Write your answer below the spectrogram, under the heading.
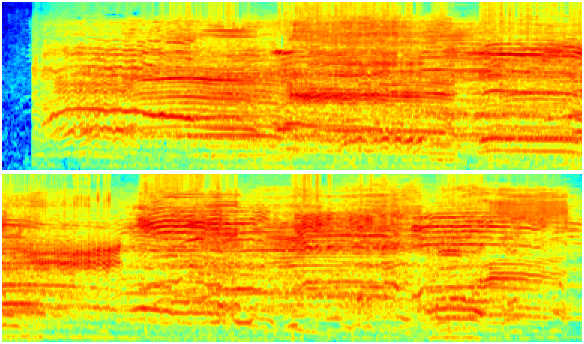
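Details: Sheep bleating: a run of loud, wavering, nasal bleats with a shaky tremolo, one long call after another almost without pause.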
